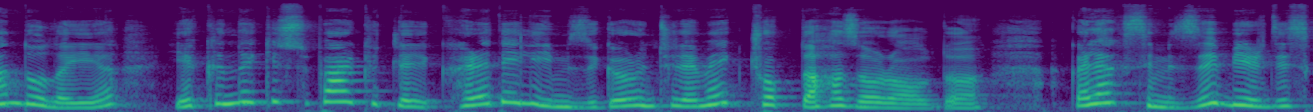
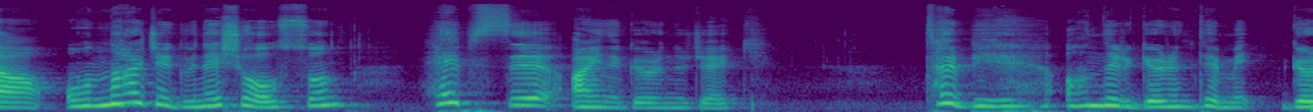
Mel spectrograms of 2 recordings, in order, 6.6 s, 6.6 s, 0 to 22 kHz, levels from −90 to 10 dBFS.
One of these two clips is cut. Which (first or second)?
first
